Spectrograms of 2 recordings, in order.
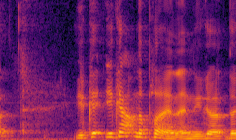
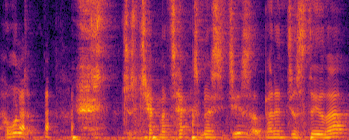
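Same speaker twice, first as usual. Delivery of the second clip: dawdling passenger; 4 semitones higher than usual. Retold or imitated. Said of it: "And then they go".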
